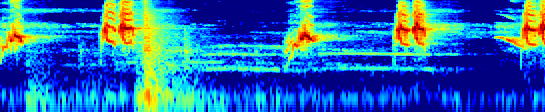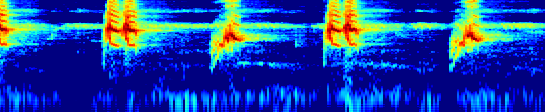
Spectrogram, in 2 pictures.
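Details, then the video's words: Provoking lure song of a long-tailed shrike: sharp, scratchy notes repeated roughly every half second, alternating higher and lower calls, with a faint thin whistle and a brief low thud early on. "Awas...!! bikin ngamuk burung MERTUA...! || Pancingan Cendet Gacor"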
